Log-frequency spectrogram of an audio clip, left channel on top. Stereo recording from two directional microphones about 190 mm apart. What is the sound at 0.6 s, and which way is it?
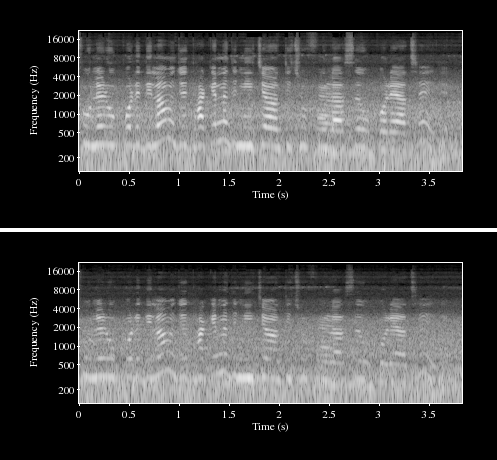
A woman's voice, 65° left (ahead or behind).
